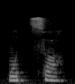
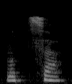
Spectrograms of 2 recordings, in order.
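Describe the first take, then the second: Both takes have the same delivery.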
